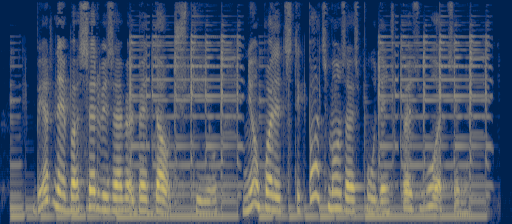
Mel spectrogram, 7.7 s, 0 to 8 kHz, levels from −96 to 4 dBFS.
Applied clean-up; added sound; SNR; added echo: none; Electric guitar; 12 dB; none.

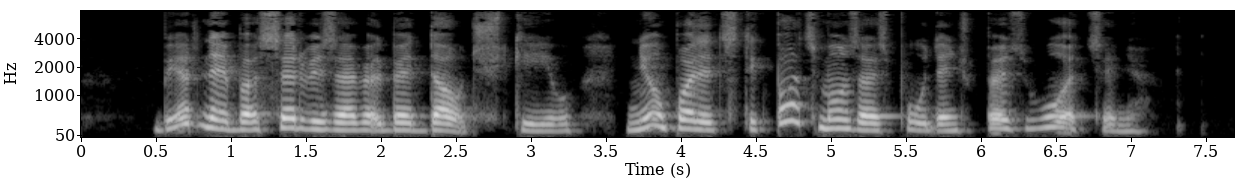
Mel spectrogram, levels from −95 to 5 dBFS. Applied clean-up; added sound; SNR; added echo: none; none; none; none.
